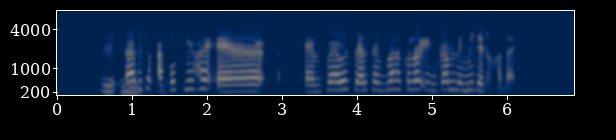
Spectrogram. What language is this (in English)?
Assamese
